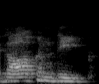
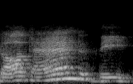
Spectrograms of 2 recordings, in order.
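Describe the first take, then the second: First: The word 'and' is weakened and reduced. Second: The word 'and' is said in full. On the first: The speaker calls it right. "we say" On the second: The speaker calls it wrong. "we don't say"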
